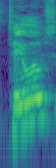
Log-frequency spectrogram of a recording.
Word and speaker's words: Talos: Let's start with uh, Ben Mendelsohn as Talos. Is that how you say his name? Yeah. – yeah.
